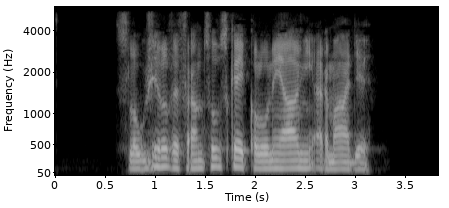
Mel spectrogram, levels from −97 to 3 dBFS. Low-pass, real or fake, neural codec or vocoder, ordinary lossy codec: 5.4 kHz; fake; codec, 16 kHz, 4 kbps, FunCodec, trained on LibriTTS, 50 frames a second; MP3, 48 kbps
